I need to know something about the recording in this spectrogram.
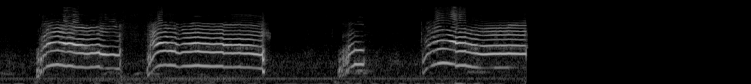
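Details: Cat giving four clear meows with rich overtones. Three are long and held, one is short and rising. The calls come in quick succession and are followed by near silence.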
